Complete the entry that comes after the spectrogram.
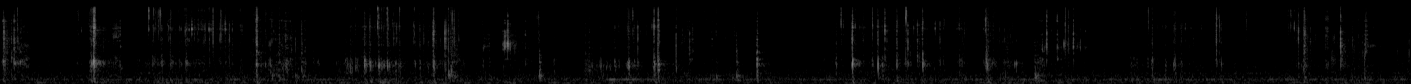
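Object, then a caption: Bar of soap shaved with a knife blade. A solid white bar of soap is held in the hand and shaved with a utility knife blade, giving quiet, bright, crisp scraping and crunching strokes with short ticks and sharp clicks. Flaky chips build up as the shaving continues, with a faint low hum underneath.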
